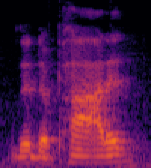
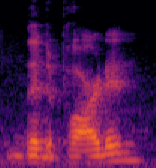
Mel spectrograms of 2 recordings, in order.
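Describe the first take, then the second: First: DEPARTED in a Boston accent, R dropped. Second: Said in the usual way. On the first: Shown as a demonstration. Naming the film for a Boston scene, DEPARTED with a dropped-R Boston accent. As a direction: say DEPARTED Boston-style, "de-PAH-ted".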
